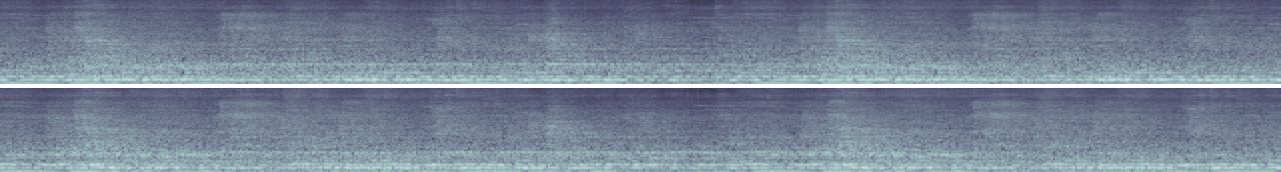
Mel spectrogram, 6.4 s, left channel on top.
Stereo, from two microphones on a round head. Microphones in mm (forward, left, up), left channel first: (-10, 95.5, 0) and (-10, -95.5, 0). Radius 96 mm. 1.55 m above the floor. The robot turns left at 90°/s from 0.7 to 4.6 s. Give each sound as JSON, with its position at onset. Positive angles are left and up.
{"t": 0.0, "sound": "an insect", "azimuth_deg": 0, "distance_m": 1.7}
